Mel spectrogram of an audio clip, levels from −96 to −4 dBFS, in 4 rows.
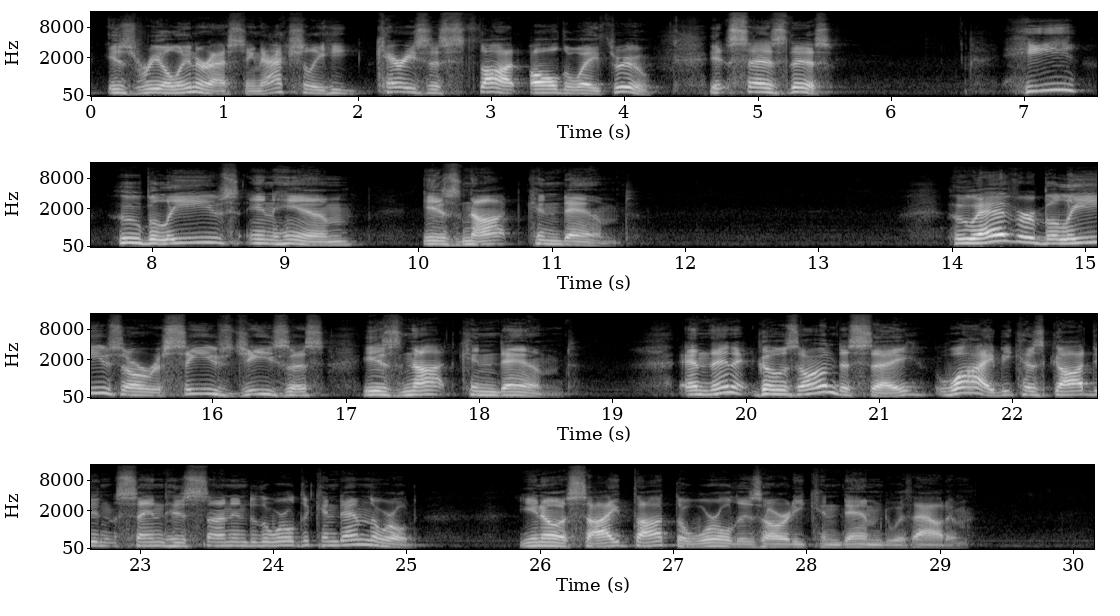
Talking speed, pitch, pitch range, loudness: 125 wpm, 160 Hz, 145-190 Hz, -26 LUFS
